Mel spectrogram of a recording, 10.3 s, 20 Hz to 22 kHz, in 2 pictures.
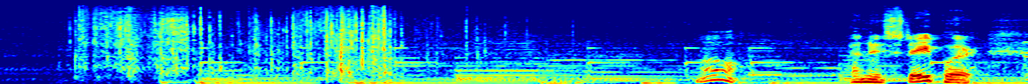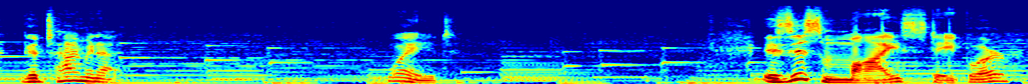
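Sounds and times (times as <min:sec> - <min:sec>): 
newspaper gift wrapping being torn open: 0:00.0 - 0:02.9
speech: 0:01.0 - 0:01.5, 0:03.5 - 0:05.9, 0:07.1 - 0:07.5, 0:09.0 - 0:10.2.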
